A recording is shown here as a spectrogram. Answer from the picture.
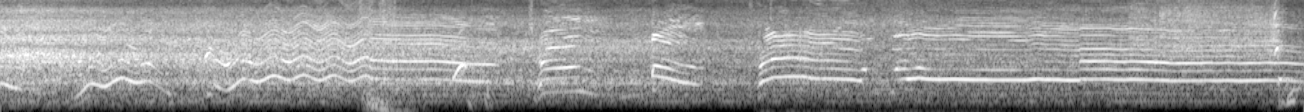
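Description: Cartoon vacuum cleaner running on full suction, a rushing noise, with a wavering pitched whine over it that settles into a held tone about four seconds in; a low thump about two seconds in.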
